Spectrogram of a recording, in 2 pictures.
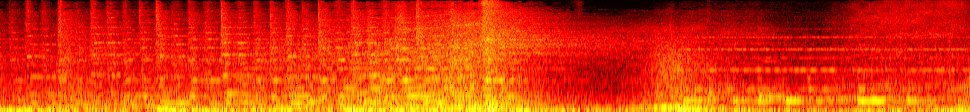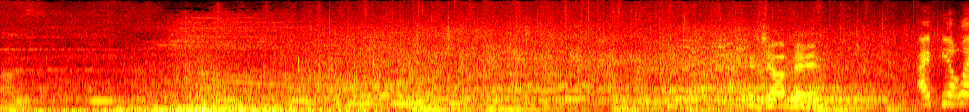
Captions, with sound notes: Come on. ( crowd groans ) Good job, babe. I feel like it was a great dish.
